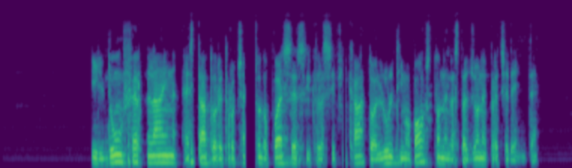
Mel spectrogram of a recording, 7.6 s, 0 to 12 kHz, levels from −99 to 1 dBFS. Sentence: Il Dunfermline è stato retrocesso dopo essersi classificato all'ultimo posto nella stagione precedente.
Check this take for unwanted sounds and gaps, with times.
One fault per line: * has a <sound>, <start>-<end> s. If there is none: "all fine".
* has a dropout, 3.3-3.4 s
* has a dropout, 4.6-4.6 s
